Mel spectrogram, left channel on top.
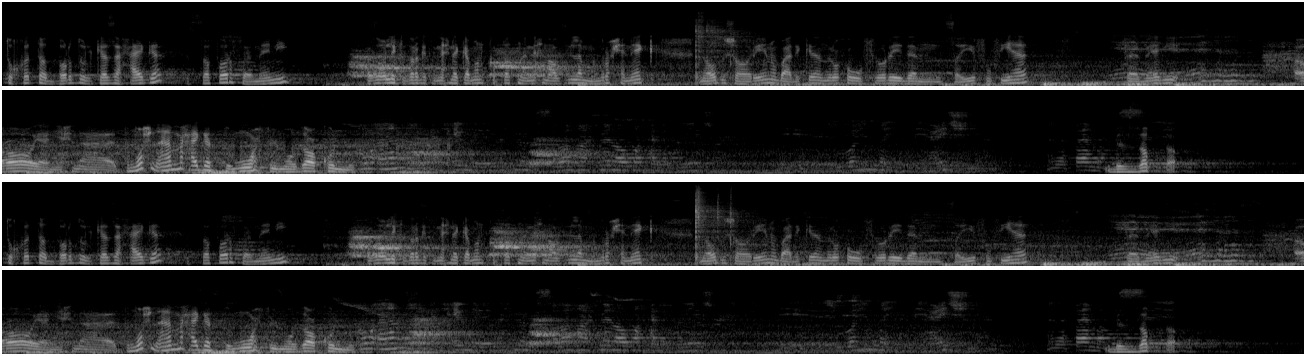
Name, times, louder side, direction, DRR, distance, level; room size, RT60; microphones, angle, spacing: voice 1, 0.0-1.6 2.0-2.9 3.6-10.3 11.2-11.8 12.9-16.6 24.1-24.8, left 2 dB, 20° left, 14 dB, 0.6 m, -35 dB
voice 2, 2.2-2.7 3.6-4.0 11.0-12.6 16.6-20.2 20.7-23.0 23.5-24.8, right 1 dB, 15° right, 5 dB, 1.2 m, -47 dB
Dog, 3.2-22.8, right 2 dB, 70° right, 2.9 m, -41 dB
sound 1, 12.6-17.5, left 5 dB, 40° left, 1.2 m, -49 dB
29.5 x 26.5 x 7.3 m, 2.8 s
head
